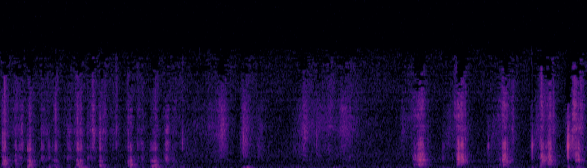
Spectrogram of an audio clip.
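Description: A wooden stylus scratches the unicorn outline at the upper right of a flat paper scratch-art card with a black coating. The result is a quiet series of short, dry, bright scraping strokes that start and stop quickly, over a faint, steady low hum.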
